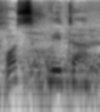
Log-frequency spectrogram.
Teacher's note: the W is a V sound, and the TH is silent. It's just a T sound.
